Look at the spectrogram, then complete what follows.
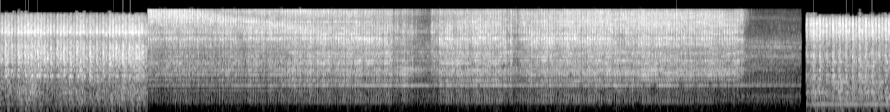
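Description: Scroll saw running and cutting through a stack of thin wood layers, a steady machine sound with a constant motor hum. Its character changes abruptly about a second and a half in, dips briefly near the end, then comes back suddenly.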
